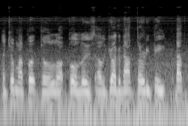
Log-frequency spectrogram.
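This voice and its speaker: Older American man, flat storytelling. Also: mid-range voice, brisk, rough recording. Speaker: homeless interviewee. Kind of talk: casual storytelling. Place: outdoors among trees. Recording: faint outdoor background noise.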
